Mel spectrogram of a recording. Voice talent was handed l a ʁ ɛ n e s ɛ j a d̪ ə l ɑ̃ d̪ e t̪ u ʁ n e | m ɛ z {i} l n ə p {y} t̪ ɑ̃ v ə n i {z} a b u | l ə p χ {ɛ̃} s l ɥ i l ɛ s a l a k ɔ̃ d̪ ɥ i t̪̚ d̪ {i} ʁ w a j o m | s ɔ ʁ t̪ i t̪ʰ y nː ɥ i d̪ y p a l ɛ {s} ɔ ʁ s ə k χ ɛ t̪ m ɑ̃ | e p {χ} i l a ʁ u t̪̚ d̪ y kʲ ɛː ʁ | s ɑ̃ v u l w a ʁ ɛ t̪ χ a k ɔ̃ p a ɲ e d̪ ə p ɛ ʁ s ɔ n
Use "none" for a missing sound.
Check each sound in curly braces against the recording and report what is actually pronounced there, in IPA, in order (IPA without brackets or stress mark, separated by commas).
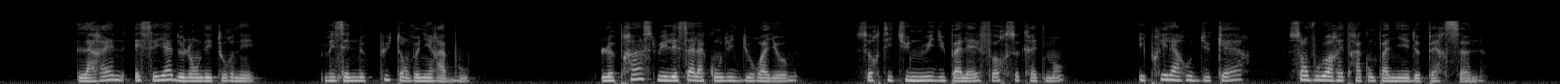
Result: ɛ, y, ʁ, ɛ̃, y, f, χ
